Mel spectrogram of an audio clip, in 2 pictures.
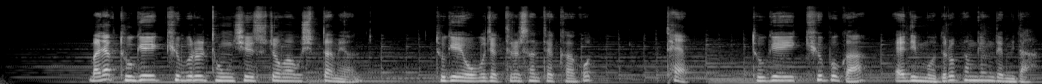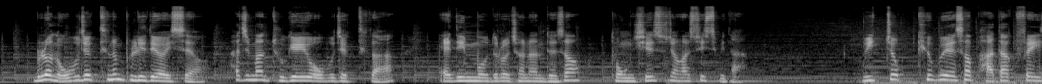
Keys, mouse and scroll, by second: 1.5 click, 2.5 click, 6.8 Tab, 8.1-12.6 middle drag, 13.1 click, 14.0-15.1 middle drag, 16.4 click, 17.3 click, 20.4 Delete.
